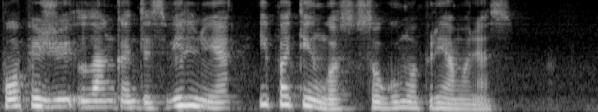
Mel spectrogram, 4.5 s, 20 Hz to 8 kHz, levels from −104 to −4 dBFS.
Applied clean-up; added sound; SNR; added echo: none; none; none; none.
